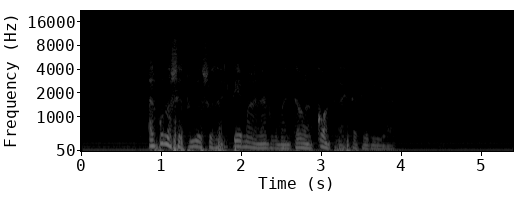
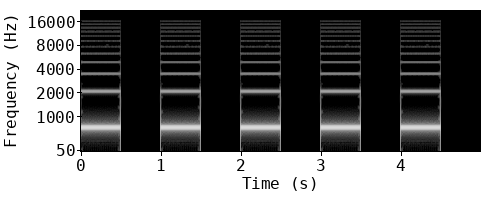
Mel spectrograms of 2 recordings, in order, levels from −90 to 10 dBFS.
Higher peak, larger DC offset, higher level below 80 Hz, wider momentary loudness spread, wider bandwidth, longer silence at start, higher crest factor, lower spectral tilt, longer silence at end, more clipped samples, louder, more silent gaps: second, -38 dBFS vs -4 dBFS; neither; second, -66 dBFS vs -56 dBFS; first, 13 LU vs 6 LU; first, 16 kHz vs 6.6 kHz; about the same, 0.05 s vs 0 s; first, 20 dB vs 8 dB; first, -7 dB/octave vs -3 dB/octave; second, 0 s vs 0.5 s; neither; second, -58 LUFS vs -10 LUFS; second, none vs 0.50-0.99 s, 1.50-1.99 s, 2.50-2.99 s, 3.50-3.99 s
